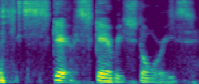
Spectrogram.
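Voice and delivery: slow, low, drawn-out creepy intro; lightly hammed-up horror-show announcer; a touch of campfire ghost-story host; spooky host voice. Spooky intro for scary stories bit.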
